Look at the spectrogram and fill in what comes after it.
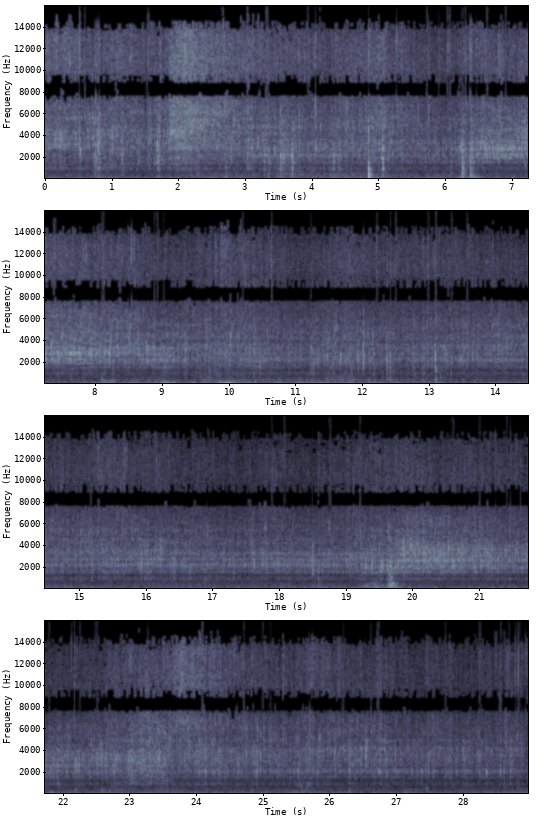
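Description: Stingray (mangrove whipray) wing shallow-frying in bubbling butter in a nonstick pan: a steady sizzle, with a few light clicks as chopsticks touch the fish and pan.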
